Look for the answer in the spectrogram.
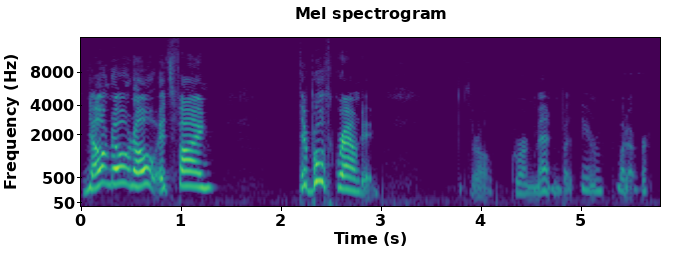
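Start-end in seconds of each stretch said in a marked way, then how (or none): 0.0-3.0 loud, high, brisk insistence; emphatic mother. Acted. Mother grounds both grown sons, loud and emphatic. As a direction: cut in firmly as a mom handing down punishment. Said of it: "And the mother goes".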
